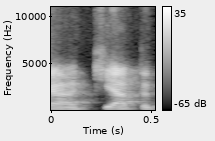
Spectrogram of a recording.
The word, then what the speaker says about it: Chiappe: contenido estoy como andrea chiappe con dos peces en instagram se pronuncie aquí ate por si acaso pero se escribe 7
